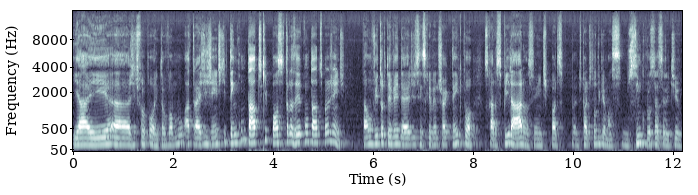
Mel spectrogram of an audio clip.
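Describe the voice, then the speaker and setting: A man with a fairly high pitch and ordinary pitch variation talks at a very fast pace. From São Paulo, Brazil (South Zone). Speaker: art agency co-founder. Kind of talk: casual interview chat.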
